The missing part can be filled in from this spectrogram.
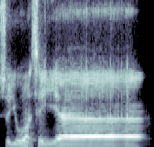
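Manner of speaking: "ya" dragged out very long and slow; deliberately wrong long "ya"; wrong overlong vowel. Shown as a demonstration. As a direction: stretch "ya" far too long on purpose. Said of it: "That's wrong".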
